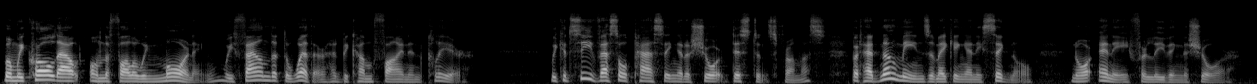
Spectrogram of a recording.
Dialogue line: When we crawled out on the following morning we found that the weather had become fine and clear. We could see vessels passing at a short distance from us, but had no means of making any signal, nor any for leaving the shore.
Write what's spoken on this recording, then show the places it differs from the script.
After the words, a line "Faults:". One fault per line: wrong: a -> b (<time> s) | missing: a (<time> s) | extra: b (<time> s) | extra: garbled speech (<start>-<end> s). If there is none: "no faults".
When we crawled out on the following morning we found that the weather had become fine and clear. We could see vessel passing at a short distance from us, but had no means of making any signal, nor any for leaving the shore.
Faults:
wrong: vessels -> vessel (5.9 s)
